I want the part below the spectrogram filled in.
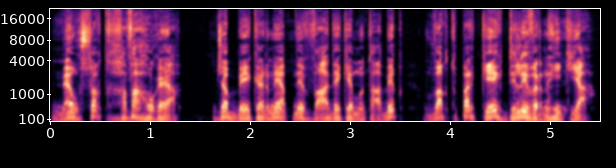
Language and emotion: Urdu, angry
